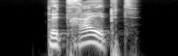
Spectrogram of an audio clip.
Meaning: inflection of betreiben: 1. third-person singular present 2. second-person plural present
- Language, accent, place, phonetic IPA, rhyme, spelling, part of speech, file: German, Germany, Berlin, [bəˈtʁaɪ̯pt], -aɪ̯pt, betreibt, verb, De-betreibt.ogg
